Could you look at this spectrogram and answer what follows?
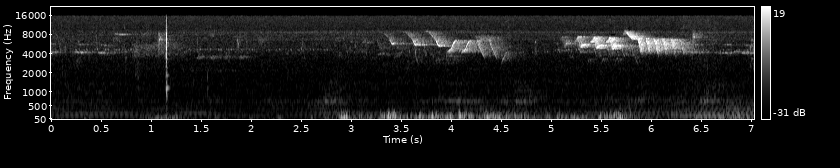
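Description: Birds chirping in quick runs of short high notes, several series in a row in the second half. A low rumbling noise, the loudest part, runs under them for a few seconds mid-way, and there is one sharp click about a second in.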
